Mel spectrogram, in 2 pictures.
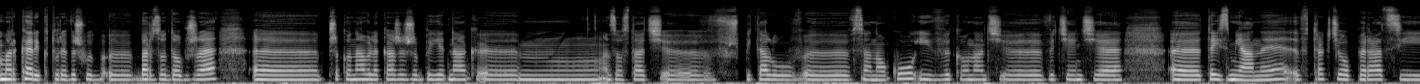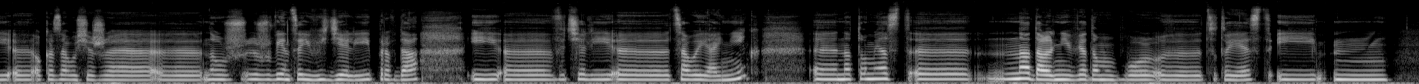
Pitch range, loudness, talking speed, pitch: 215-230 Hz, -19 LUFS, 95 wpm, 220 Hz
